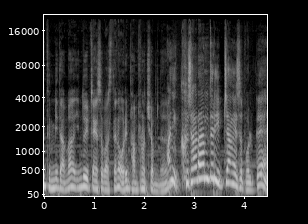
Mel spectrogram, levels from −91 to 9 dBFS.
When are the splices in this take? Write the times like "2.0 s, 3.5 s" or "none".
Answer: none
